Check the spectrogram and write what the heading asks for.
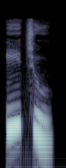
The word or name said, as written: ಈಚೆ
